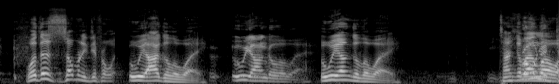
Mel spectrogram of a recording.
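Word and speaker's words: Uiagalelei: I don't think one of those syllables was right. He got the end. He got the end right. Well, there's so many different Uiagalaway.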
